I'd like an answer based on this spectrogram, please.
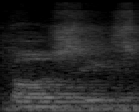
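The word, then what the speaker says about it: ptosis: Tosis paltebral se llama. Dosis paltebral. Se escribe así con una p antes dosis ptebrar quiere decir literalmente párpado caído.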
